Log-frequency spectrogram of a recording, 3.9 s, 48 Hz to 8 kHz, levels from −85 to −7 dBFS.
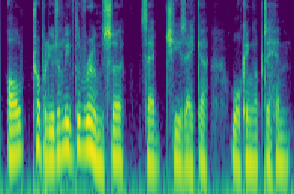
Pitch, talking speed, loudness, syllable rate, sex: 120 Hz, 215 wpm, -17 LUFS, 6.2 syllables/s, male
